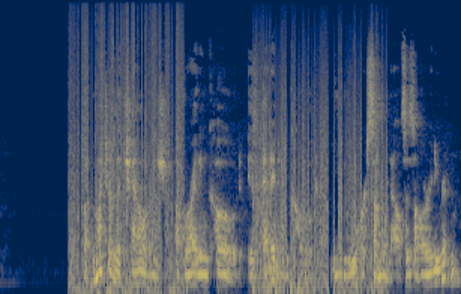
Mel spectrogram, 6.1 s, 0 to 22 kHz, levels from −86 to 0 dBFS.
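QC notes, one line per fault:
0.92–2.49 s and 3.37–5.16 s: loose connector crackle, two irregular bursts of scratchy crackling over the speech. A worn or dirty contact is making and breaking as it shifts, chopping the signal on and off, and any DC on the line turns each break into a pop.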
